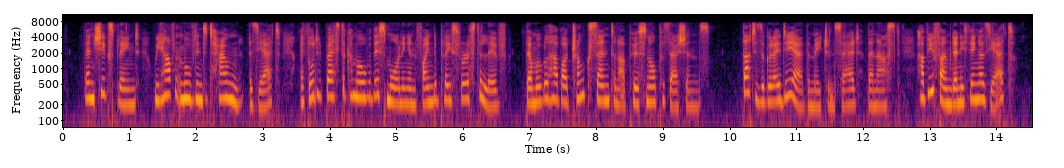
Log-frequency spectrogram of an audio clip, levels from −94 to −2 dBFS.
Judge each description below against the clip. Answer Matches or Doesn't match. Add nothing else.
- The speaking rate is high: Matches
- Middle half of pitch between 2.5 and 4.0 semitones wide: Doesn't match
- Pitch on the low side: Doesn't match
